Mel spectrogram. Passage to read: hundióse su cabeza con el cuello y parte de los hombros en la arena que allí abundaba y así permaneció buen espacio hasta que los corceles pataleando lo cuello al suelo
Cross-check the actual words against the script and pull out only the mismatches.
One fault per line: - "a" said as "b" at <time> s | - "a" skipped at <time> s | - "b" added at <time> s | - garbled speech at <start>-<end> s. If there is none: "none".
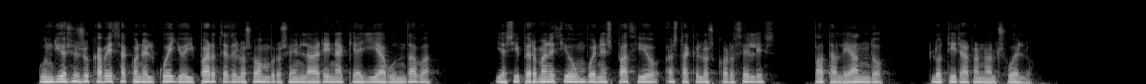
- "un" added at 5.7 s
- "cuello" said as "tiraron" at 9.5 s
